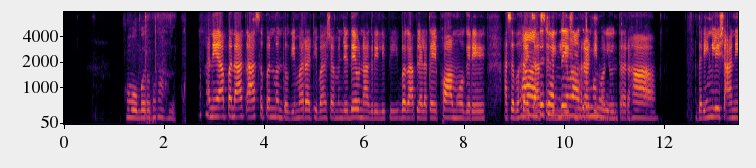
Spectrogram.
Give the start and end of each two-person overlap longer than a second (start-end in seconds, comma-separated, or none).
9.2-11.2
